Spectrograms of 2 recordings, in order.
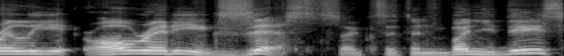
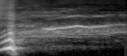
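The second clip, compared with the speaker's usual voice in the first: very high shrieking laugh; squeaky fit of laughter; helpless laughter; 3 dB quieter than usual. Real, not acted. Cracking up at the figure.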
